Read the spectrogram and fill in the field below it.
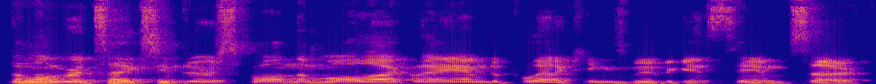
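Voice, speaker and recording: Low-voiced teasing man. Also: steady tone, fast talker, a bit bright, slight background noise, rough recording. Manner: teasing, restarts often. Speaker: arm wrestler. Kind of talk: casual chat.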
